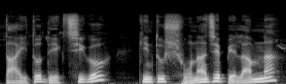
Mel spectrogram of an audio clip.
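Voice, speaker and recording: Simple village farmer, agreeable and naive, lively cartoon pitch swings. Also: male voice, brisk, dry recording. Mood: cheerful. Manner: naive, hesitant, theatrical. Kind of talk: cartoon moral-story voice acting.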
